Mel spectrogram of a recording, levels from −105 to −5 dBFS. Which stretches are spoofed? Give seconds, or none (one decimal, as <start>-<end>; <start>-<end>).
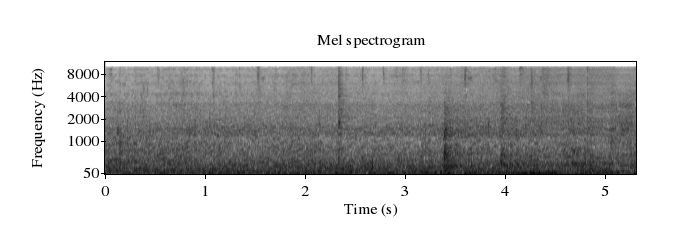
4.4-5.3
